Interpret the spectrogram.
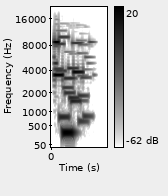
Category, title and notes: Sound effects > Electronic / Design
random UI sound
This sound was made and processed in DAW using only my synths/samples; - Clicky sound for maybe UI input or button press or an error. Basically use it for anything. I made it with... I forgot already, i think it was a lot of phaser processing and harmonic shift of a waveform. - Credits are unnecessary but welcomed. - Ы.
application, button-sound, click, computer, game, input, input-reaction, interface, key, press, pressing-sound, UI, user-interface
